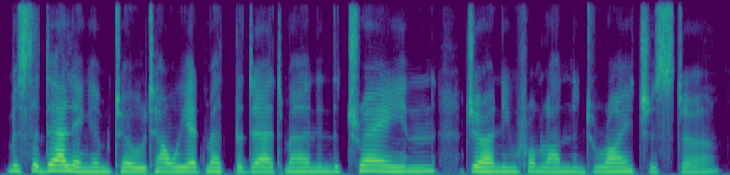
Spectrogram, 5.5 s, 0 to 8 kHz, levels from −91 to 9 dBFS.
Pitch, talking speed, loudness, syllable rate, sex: 200 Hz, 195 wpm, -20 LUFS, 4.8 syllables/s, female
